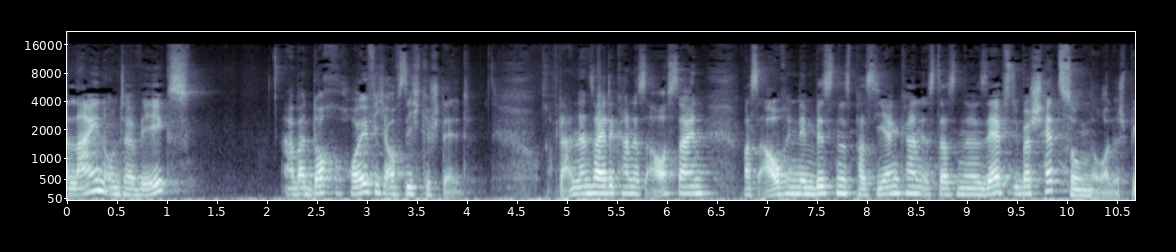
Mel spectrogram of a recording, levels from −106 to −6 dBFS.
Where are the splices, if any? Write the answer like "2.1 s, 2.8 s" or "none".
4.7 s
